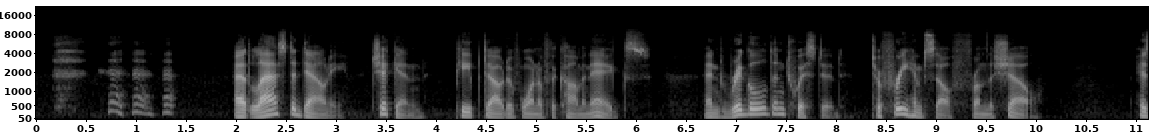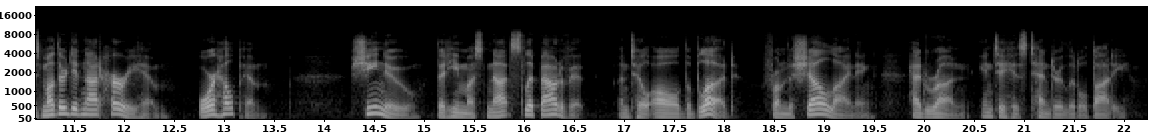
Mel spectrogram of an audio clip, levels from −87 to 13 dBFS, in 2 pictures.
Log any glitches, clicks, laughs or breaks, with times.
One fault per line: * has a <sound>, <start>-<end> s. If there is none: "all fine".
* has a laugh, 0.2-1.4 s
